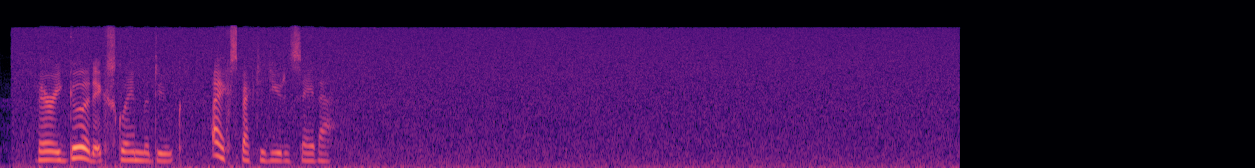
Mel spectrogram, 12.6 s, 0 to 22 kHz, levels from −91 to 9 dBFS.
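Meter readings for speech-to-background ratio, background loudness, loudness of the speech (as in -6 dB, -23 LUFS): 17.5 dB, -41.5 LUFS, -24.0 LUFS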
